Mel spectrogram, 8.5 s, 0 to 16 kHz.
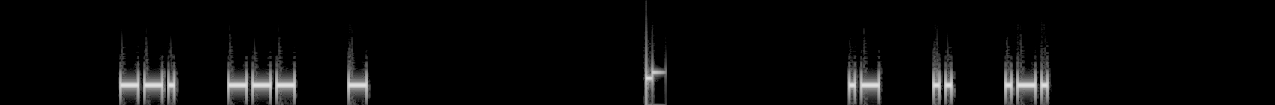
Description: Morse code, heard as a keyed tone, about 29 wpm, spaced as for 17 wpm, 690 Hz. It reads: GOT AIR
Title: 3x Character Spacing - Top 300 Words - 30wpm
